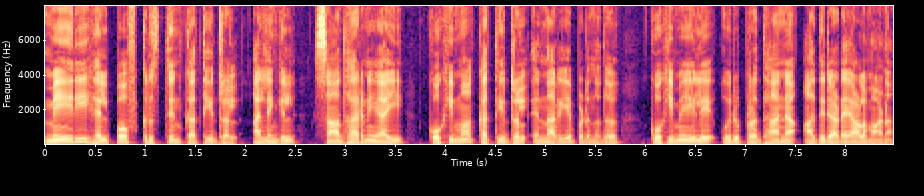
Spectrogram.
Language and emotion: Malayalam, neutral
